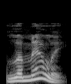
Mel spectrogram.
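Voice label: "lamellae", British English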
